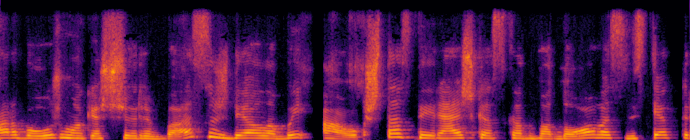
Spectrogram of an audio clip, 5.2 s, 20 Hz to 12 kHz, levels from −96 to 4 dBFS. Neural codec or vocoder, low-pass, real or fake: none; 10.8 kHz; real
